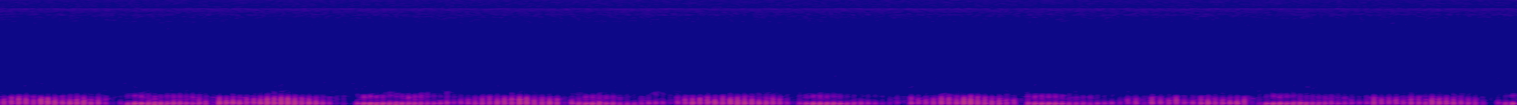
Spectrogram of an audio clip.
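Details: Domestic cat purring steadily indoors, a low rumbling purr in rhythmic bursts of about three quarters of a second, breaths clearly alternating, with no other sounds.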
